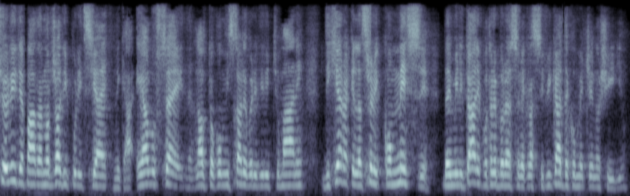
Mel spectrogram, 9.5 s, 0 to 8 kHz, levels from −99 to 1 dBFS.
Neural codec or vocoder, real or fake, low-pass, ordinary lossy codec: codec, 16 kHz, 1 kbps, X-Codec, WavLM features, trained on Multilingual LibriSpeech; fake; 7.2 kHz; AAC, 32 kbps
